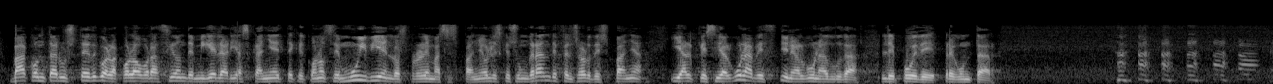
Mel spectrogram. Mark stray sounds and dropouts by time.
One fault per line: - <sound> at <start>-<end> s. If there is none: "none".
- laugh at 11.1-12.6 s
